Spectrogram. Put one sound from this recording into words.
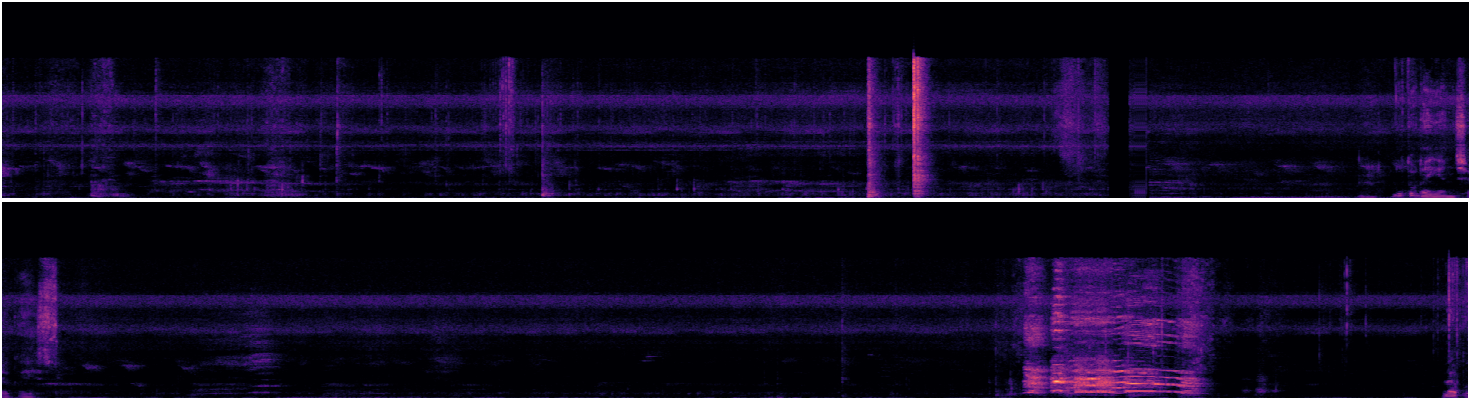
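A spoon stirs thick sauce in a pot.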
